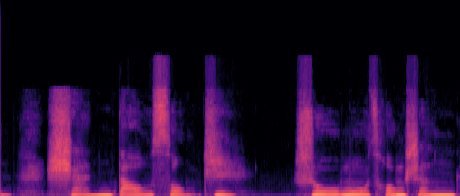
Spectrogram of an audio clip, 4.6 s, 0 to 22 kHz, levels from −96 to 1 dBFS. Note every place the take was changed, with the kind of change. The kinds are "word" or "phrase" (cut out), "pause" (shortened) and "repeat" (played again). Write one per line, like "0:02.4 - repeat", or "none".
0:02.6 - pause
